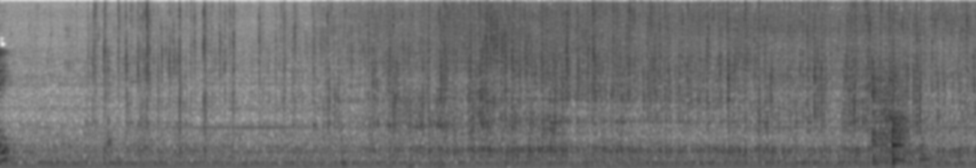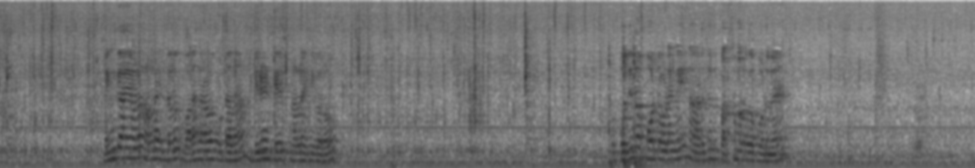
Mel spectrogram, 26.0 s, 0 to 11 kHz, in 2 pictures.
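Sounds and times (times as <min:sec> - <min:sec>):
food sizzling in hot oil: 0:00.3 - 0:26.0.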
